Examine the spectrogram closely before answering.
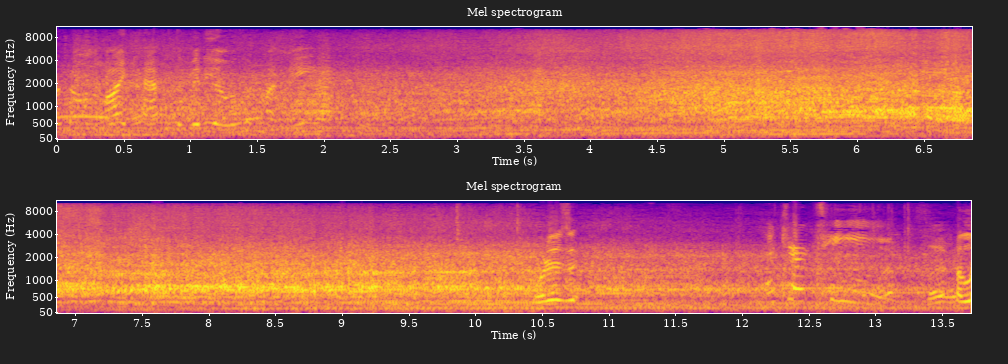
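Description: Race car engines roar loudly as cars accelerate away down a track.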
